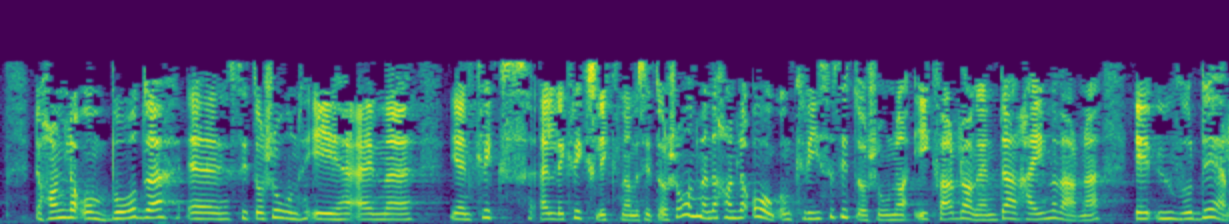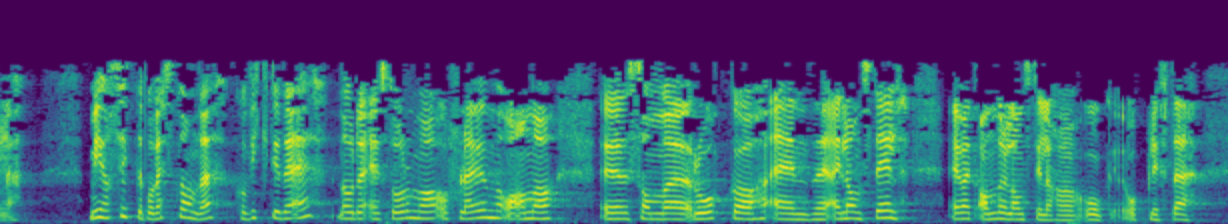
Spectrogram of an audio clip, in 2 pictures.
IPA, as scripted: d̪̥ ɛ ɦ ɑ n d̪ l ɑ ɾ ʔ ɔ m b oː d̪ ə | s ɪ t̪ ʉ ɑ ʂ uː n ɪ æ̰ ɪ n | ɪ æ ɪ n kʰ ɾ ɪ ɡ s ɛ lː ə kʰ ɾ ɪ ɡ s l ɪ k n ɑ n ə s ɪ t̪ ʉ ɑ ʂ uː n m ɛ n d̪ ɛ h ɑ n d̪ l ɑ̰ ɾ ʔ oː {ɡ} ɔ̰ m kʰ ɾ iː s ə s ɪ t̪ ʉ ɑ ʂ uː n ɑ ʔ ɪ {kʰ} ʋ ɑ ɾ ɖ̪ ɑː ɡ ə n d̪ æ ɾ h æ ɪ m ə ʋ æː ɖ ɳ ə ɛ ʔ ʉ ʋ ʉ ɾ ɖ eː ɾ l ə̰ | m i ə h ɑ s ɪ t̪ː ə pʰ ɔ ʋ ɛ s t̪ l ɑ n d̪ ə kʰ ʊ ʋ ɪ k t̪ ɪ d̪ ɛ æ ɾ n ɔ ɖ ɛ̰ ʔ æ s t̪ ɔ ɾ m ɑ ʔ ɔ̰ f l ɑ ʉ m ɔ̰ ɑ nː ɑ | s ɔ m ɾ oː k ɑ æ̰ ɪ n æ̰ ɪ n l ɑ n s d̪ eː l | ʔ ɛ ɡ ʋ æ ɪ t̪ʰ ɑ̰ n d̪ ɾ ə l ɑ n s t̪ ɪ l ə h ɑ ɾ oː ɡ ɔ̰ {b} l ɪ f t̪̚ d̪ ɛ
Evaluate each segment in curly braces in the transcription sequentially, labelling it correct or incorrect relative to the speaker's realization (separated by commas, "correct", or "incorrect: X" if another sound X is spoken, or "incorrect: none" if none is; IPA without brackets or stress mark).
correct, correct, incorrect: p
